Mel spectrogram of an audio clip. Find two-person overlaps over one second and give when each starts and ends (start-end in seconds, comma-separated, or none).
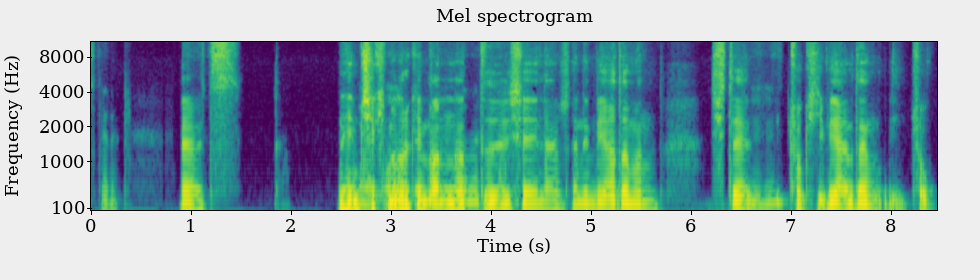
2.7-4.3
